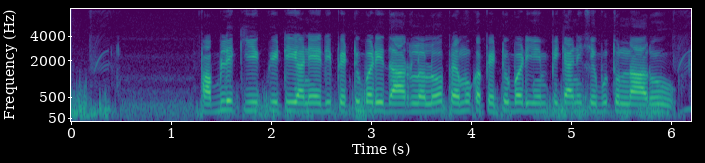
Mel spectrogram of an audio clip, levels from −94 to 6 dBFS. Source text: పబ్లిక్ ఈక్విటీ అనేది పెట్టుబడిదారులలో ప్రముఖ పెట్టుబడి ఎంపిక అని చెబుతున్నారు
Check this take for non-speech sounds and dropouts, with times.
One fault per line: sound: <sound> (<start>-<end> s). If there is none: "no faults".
no faults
